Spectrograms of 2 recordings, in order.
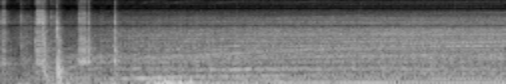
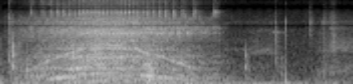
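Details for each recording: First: Used electric motor salvaged from the garbage, reassembled after opening it up (brushes recently checked): a few sharp clicks at start-up, then steady, even whir with slight roughness from worn gears; motor running properly. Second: Electric motor whirs up and coasts down over about two seconds with a rough, rattly edge to the whine; abnormal motor noise, brushes recently checked and fine, owner suspects something stuck inside, not confirmed.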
